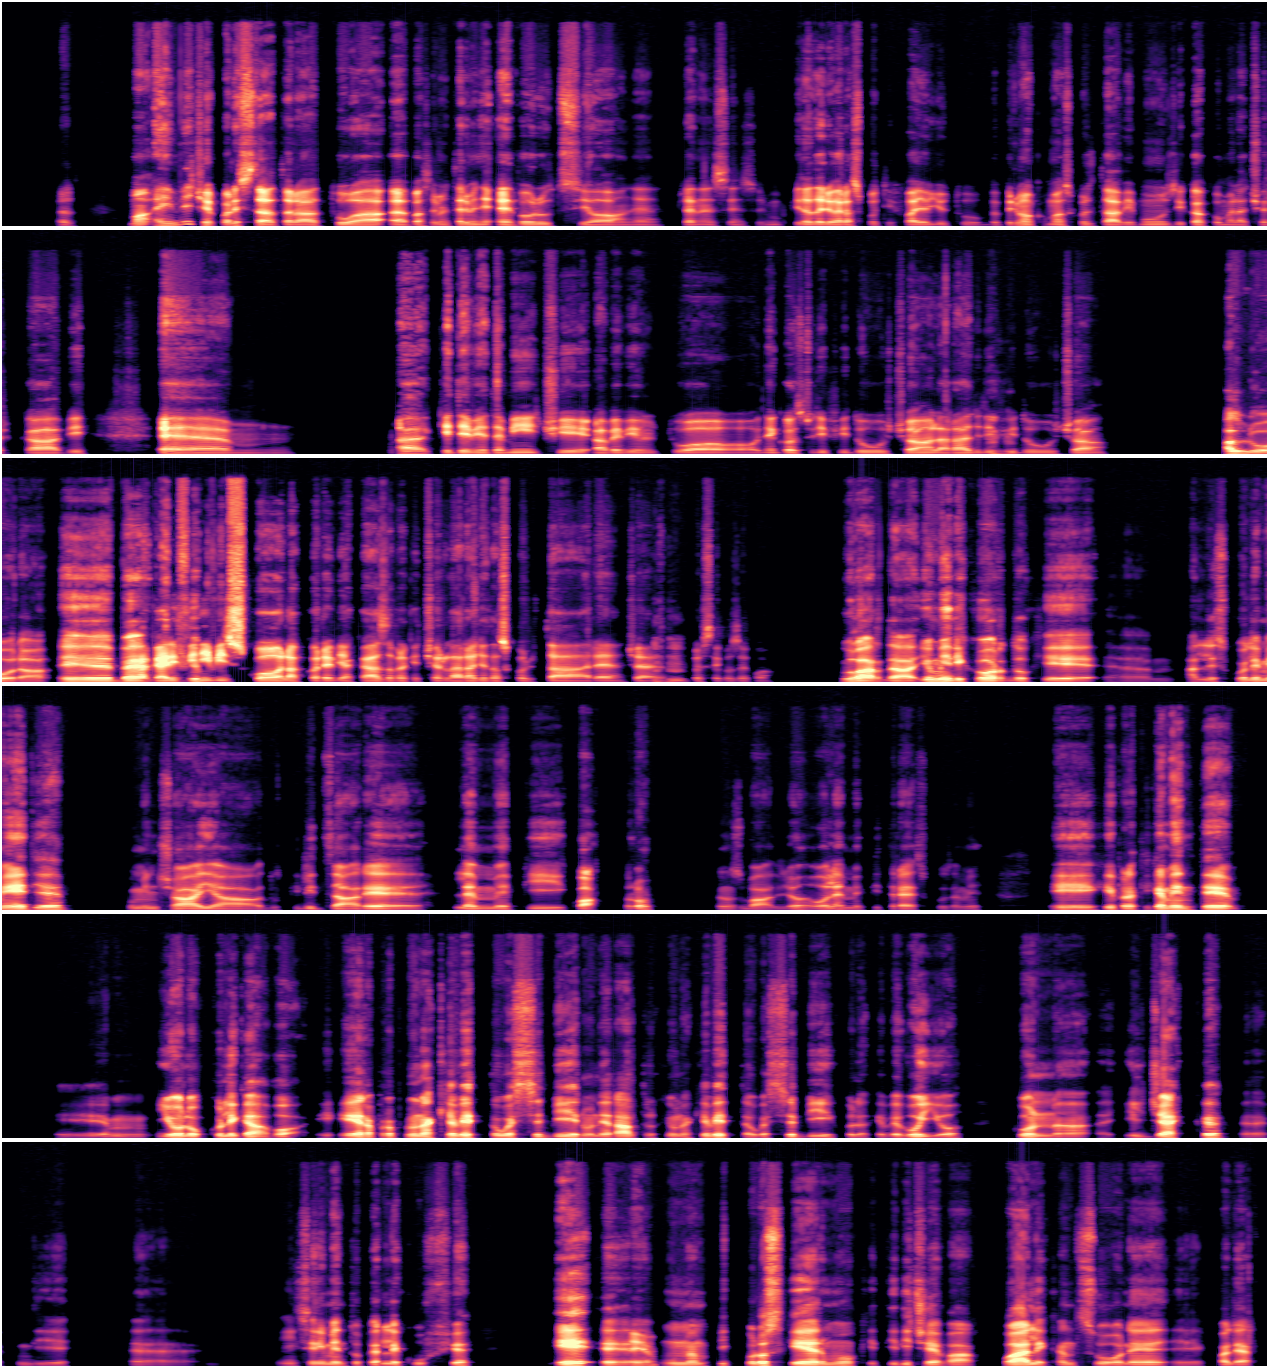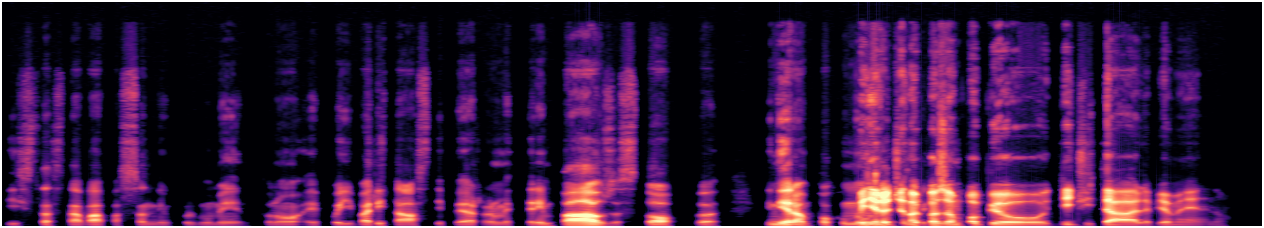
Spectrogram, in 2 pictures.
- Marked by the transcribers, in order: other noise; "Cioè" said as "ceh"; other background noise
- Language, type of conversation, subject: Italian, podcast, Come ascoltavi musica prima di Spotify?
